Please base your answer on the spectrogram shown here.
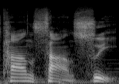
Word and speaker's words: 炭酸水: When you sing 炭酸水, split the word into 3 syllables, 炭酸水, 炭酸水, and pronounce each one clearly.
